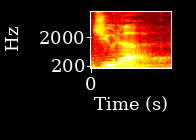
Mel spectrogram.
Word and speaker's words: Judah: So Jude is actually probably pronounced Judah. And the reason that we get this wrong is because of something called transliteration, which sounds like a big fancy word.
